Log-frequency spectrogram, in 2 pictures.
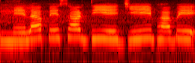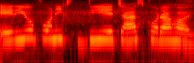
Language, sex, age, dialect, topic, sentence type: Bengali, female, 18-24, Jharkhandi, agriculture, statement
